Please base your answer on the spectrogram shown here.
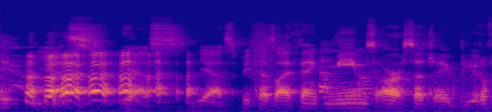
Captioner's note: laughter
